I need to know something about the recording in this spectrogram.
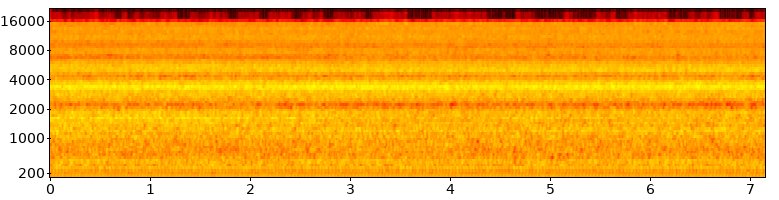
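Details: Flotec shallow well jet pump, newly installed and powered by a generator: an even motor hum with a constant tone and hiss and no knocks or surging while it builds water pressure; running normally.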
